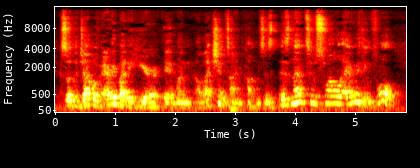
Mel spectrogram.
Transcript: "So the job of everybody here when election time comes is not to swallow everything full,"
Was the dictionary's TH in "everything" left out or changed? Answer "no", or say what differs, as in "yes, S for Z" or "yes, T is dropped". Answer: no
